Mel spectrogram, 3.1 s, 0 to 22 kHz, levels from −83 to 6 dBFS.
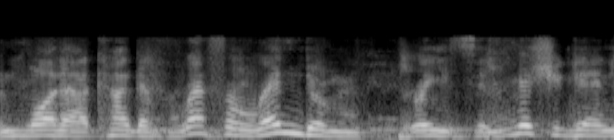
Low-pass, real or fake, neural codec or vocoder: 7.2 kHz; fake; codec, 16 kHz, 2 kbps, FreqCodec, smaller model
